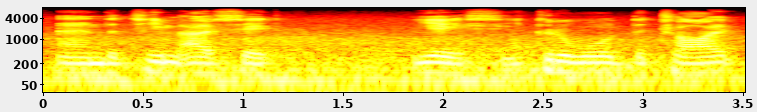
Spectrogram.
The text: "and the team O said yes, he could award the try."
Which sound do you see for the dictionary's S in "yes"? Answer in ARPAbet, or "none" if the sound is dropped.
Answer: S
